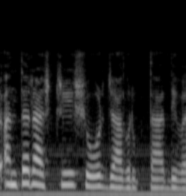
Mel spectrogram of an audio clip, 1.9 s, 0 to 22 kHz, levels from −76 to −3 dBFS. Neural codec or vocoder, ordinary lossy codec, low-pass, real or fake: none; none; none; real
